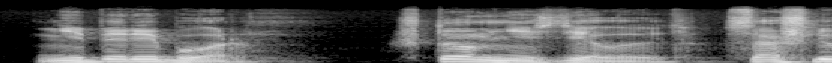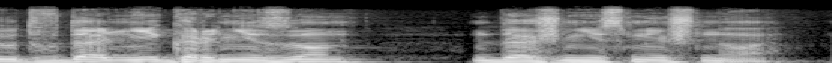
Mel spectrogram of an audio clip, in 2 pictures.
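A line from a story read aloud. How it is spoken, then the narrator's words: Snort. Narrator (Russian): хмыкнул капитан Дивиш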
